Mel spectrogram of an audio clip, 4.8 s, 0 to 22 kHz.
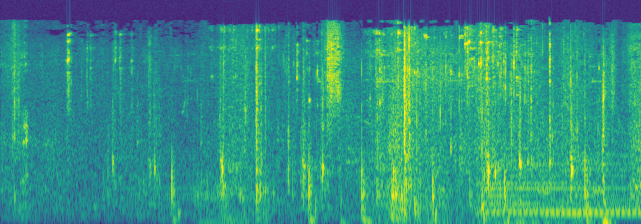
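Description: Horse hooves clip-clop in an uneven rhythm in the video game Red Dead Redemption 2, fairly quiet, with a low mechanical hum joining toward the end.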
